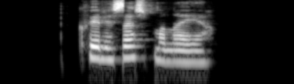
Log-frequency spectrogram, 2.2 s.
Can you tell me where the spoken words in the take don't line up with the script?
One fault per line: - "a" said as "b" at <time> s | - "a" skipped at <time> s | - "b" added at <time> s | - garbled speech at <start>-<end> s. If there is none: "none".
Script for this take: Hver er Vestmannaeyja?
none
